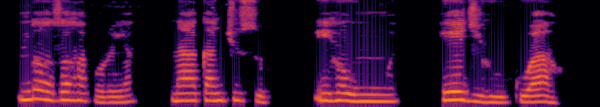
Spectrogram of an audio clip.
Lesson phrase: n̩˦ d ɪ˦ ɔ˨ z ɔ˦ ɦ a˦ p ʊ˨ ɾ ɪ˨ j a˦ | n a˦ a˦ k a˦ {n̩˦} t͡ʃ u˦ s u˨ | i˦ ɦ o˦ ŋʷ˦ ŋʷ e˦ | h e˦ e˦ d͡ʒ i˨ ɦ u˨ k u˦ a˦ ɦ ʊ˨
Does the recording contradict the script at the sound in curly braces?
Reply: no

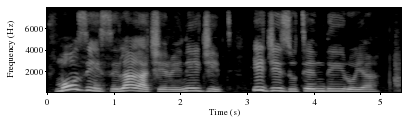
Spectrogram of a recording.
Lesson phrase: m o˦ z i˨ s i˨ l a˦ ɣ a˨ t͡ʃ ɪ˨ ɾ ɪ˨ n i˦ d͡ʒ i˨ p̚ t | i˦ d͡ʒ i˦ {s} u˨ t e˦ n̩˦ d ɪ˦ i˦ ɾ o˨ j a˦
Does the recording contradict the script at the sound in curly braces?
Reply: yes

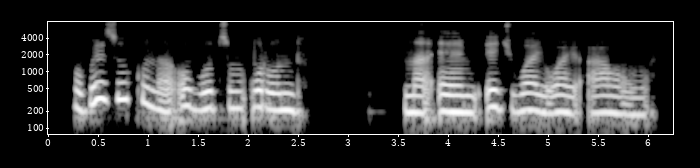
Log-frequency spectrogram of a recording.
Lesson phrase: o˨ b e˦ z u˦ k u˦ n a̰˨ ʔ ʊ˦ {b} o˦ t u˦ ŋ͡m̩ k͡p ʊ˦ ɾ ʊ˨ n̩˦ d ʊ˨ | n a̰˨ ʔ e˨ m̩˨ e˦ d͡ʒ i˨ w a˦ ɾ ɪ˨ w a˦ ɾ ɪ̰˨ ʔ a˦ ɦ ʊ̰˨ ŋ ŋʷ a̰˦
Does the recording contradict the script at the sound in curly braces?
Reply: no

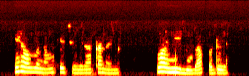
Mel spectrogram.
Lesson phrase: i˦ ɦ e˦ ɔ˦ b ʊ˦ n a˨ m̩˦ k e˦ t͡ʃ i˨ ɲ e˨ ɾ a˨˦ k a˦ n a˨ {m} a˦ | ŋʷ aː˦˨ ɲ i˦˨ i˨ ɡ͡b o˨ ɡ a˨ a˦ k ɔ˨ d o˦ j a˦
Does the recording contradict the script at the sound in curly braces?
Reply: yes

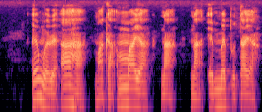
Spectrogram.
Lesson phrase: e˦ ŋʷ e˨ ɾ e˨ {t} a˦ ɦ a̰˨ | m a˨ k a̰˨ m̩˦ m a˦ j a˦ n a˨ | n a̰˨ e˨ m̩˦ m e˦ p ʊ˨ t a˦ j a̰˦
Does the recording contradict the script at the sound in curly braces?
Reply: yes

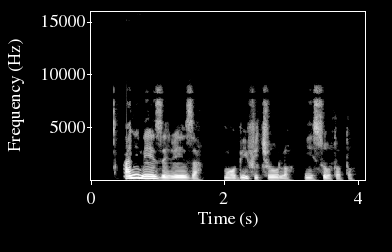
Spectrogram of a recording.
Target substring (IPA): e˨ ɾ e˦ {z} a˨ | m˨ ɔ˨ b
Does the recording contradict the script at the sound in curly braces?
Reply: no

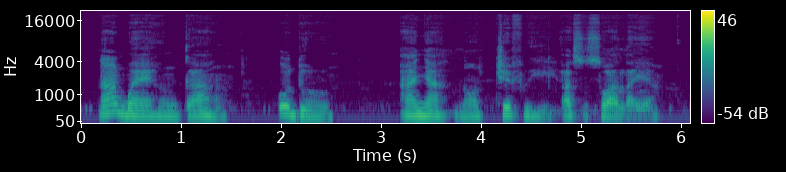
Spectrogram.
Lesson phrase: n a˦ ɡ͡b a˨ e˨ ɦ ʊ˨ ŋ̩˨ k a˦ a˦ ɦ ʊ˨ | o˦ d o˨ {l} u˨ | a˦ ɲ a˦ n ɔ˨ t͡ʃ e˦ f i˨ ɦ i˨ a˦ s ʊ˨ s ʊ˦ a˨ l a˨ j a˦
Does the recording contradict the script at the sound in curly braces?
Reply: yes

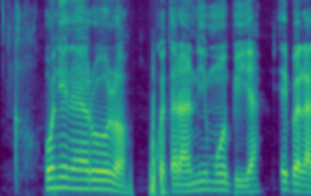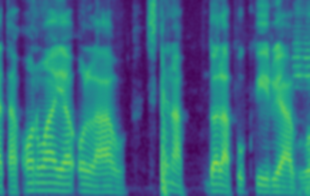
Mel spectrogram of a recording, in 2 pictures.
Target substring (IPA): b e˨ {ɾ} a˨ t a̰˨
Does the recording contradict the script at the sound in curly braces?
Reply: yes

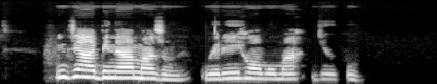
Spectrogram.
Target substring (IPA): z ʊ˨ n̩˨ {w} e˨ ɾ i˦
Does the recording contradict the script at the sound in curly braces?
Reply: no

